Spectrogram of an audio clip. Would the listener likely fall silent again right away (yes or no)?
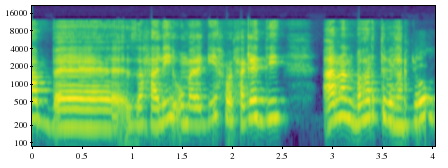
yes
